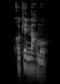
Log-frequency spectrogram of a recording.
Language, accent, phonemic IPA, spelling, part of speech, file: French, France, /kʁɔ.ke l(ə) maʁ.mo/, croquer le marmot, verb, LL-Q150 (fra)-croquer le marmot.wav
- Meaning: to wait around for a long time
